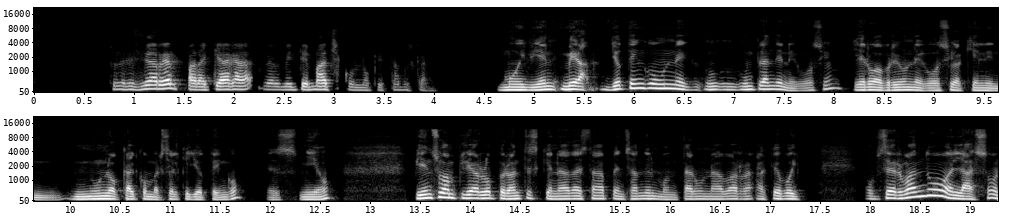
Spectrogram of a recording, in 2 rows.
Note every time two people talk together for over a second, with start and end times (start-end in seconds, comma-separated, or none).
none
